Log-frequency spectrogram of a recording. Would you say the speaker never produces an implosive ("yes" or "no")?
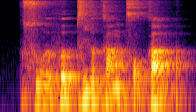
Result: yes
